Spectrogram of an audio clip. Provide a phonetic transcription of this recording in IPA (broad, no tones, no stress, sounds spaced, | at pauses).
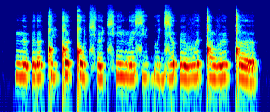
n ø ʔ ɘ ɾ ə ǃ i ǃ ə ǃ o t͡ɕʰ ø t͡ɕʰ ĩ n ɘ ɕ i ɠ ɯ d͡ʑ ə ʔ ø v ɘ ǃ ə̃ v ø ǃ ə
